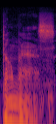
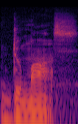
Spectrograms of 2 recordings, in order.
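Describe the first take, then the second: First: It is said like the word dumbass. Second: It is said without the dumbass sound. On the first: The speaker calls it wrong. "It's not dumbass" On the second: The speaker calls it right. "It's Dumas"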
